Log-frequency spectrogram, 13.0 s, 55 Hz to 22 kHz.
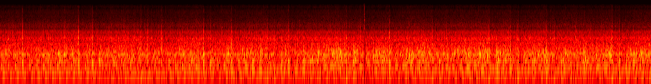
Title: DIGIROLAMO MISFIRE 1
